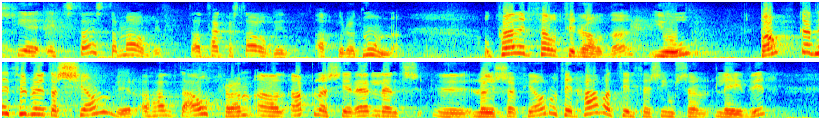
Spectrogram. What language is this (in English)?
Icelandic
